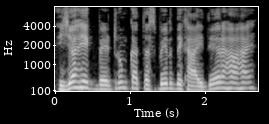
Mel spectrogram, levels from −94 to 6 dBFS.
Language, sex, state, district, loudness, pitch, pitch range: Hindi, male, Uttar Pradesh, Lucknow, -16 LUFS, 175 Hz, 155-190 Hz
